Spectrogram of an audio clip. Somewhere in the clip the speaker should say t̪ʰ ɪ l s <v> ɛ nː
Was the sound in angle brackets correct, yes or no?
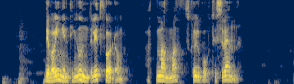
yes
